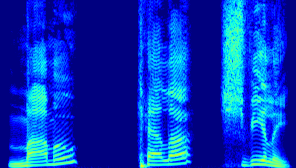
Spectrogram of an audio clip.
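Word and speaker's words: Mamukelashvili: Has agreed to a Alex is the easiest way to pronounce it. Mamu Kelashvili.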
